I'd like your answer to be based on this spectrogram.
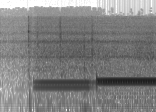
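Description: A SIP desk phone in a call-transfer demonstration sounds a steady electronic tone after a soft click, then shifts to a slightly higher, louder sustained tone, close and clean.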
